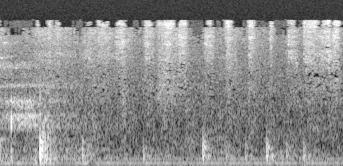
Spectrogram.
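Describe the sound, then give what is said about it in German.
Faint scratching of a pen on paper as a sketch is drawn by hand, a few short strokes spaced out unevenly over a quiet background. “Vielleicht male ich das mal auf. Eine Skizze ist immer mehr wert wie viele Worte.”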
